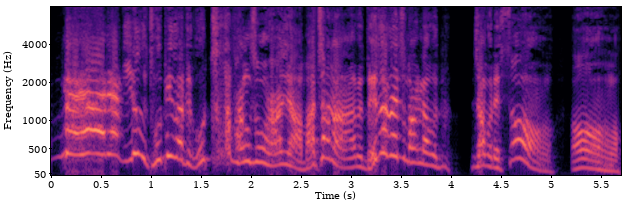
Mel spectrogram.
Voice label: heavy cheers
